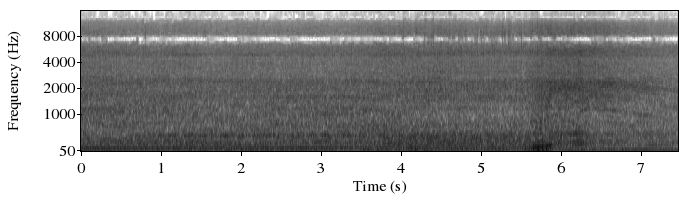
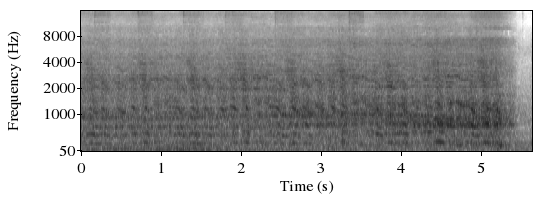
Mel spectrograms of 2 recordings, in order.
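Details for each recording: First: Cheap Land Rover Discovery 1, now running after the next owner got it going: steady, even V8 rumble with a brief blip of revs that settles back down; the engine starts and runs smoothly. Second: Cheap Land Rover Discovery 1 that had lost spark, owner wondering whether it was sabotaged: steady starter whirr for about five seconds that never catches, then cuts out; a no-start caused by the alarm immobiliser lockout.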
